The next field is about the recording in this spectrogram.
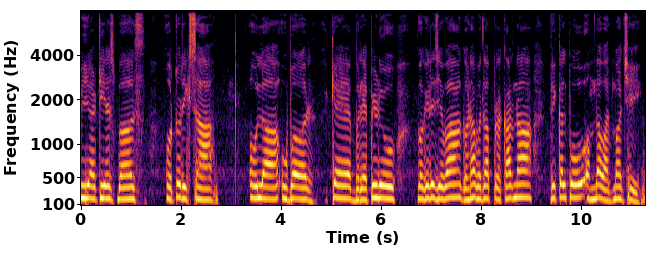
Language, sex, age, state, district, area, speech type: Gujarati, female, 18-30, Gujarat, Ahmedabad, urban, spontaneous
